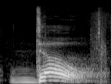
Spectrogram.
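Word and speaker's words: dough: pétrir la pââte et comment ça se prononce do donc ça attention ça c'est de ce n'est pas th donc ne mettez pas la langue entre les dents ce n'est pas th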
